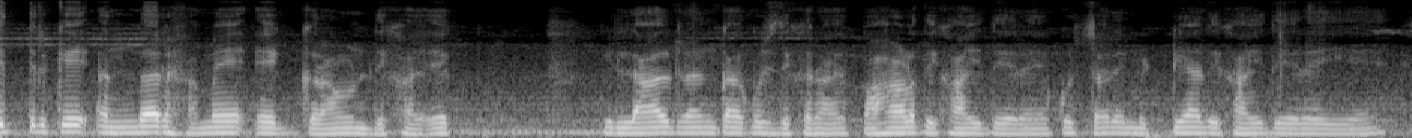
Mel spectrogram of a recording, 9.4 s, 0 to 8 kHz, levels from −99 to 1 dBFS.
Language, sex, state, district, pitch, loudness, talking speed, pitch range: Hindi, male, Jharkhand, Sahebganj, 115 Hz, -21 LUFS, 170 wpm, 110-125 Hz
